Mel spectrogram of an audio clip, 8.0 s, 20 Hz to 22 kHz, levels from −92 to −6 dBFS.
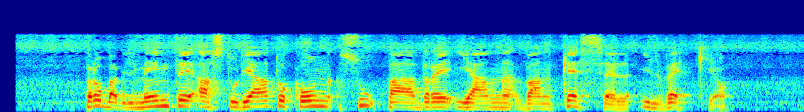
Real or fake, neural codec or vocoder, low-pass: real; none; 7.2 kHz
